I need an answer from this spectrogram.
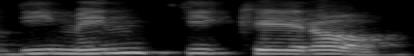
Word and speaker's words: dimenticherò: Dimenticare diventa io dimenticherò, ossia elimino, ossia mi olvidar, no? Elimino las últimas tres y después de esta C, antes de poner ero, pongo una H para poder pronunciar duro.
